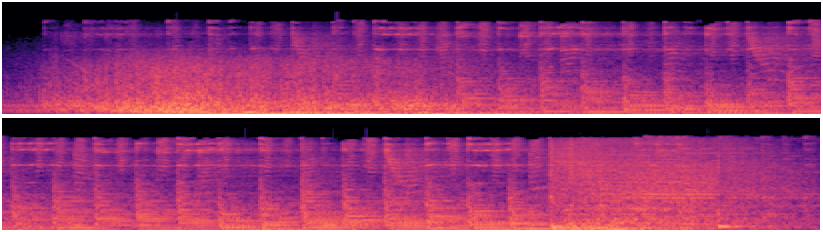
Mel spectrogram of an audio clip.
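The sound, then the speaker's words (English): A fishing boat explodes into a ball of fire with a heavy, deep boom. A loud, sustained roar with a low rumble builds quickly, holds for several seconds, and then drops away near the end. “He produces a remote switch with an aerial and presses a button. Bennett's fishing boat explodes into a ball of fire.”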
